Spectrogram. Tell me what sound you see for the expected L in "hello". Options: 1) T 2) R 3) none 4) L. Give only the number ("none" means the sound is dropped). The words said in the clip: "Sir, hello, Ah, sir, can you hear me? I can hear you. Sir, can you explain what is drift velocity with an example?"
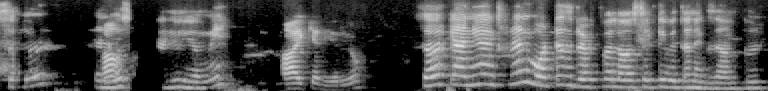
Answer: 3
